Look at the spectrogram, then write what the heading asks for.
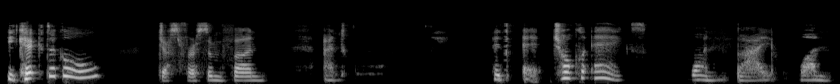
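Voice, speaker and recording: A woman reading a rhyming children's picture book aloud in a lively, sing-song storytelling manner. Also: mid-range voice, slow pace, long pauses, slightly rough, lo-fi sound. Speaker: storybook reader.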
